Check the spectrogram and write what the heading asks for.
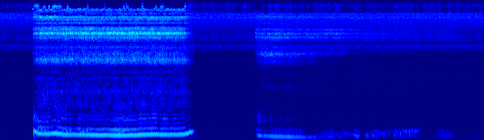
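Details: A male bulldog snoring while napping: a long, low, steady droning snore on the in-breath, then a rougher, fluttering breath.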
